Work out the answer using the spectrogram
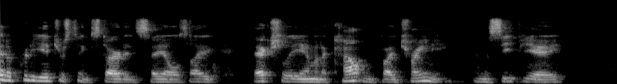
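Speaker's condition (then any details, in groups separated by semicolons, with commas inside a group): No condition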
